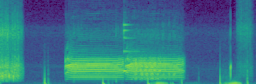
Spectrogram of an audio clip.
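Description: A sheep bleats loudly twice.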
